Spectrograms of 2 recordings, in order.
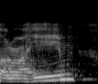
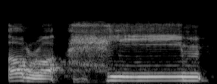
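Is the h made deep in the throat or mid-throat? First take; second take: deep; mid-throat. First: The h comes from deep in the throat. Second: The h comes from the middle of the throat. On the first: The speaker calls it wrong. "it's not a Rahim. We're not going all the way uh, to the bottom" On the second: The speaker calls it right. "we'll just go into the middle of the throat"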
